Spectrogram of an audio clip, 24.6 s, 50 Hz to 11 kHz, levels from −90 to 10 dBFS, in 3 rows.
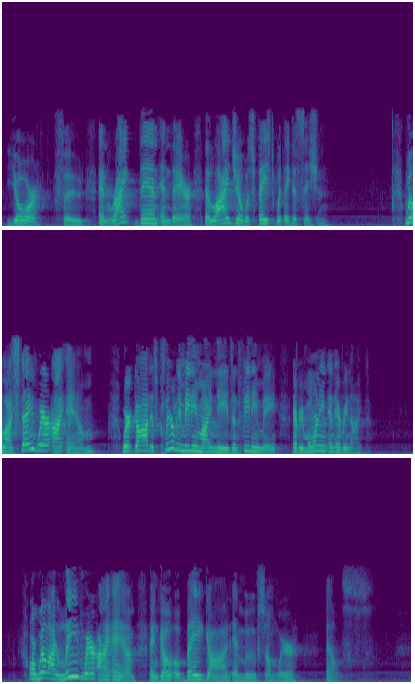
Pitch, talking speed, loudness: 170 Hz, 120 wpm, -27 LUFS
